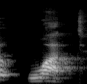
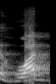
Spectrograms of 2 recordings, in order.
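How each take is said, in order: First: হোয়াট said as "wat", with no h; correct pronunciation. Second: হোয়াট said with an audible h, as "hwat"; common mispronunciation. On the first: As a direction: start হোয়াট cleanly on a w sound. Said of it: "উচ্চারণটা হবে হোয়াট". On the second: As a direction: say হোয়াট the wrong way, starting on "hw". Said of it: "যদি অনেকে হোয়াট বলে". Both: Shown as a demonstration.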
